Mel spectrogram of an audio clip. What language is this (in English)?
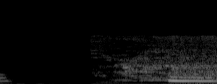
Punjabi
